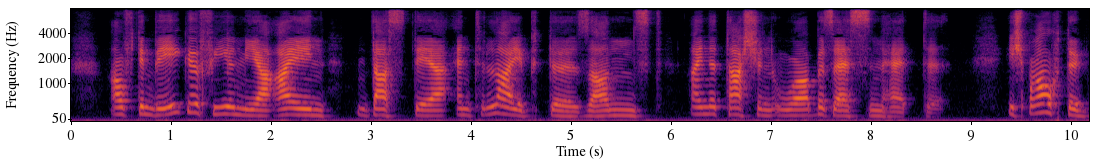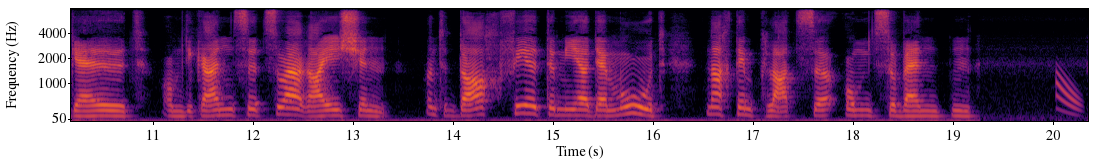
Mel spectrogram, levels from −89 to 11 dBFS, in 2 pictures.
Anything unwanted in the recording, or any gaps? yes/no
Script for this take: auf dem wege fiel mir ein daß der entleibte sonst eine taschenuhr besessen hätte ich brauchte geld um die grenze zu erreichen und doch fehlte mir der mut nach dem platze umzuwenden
yes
